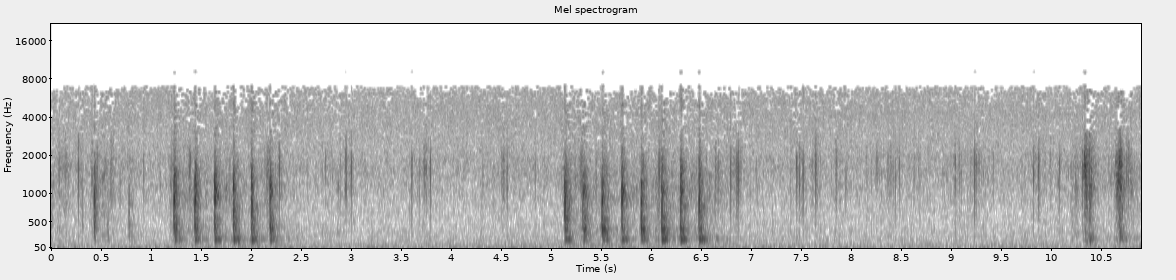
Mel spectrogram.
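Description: Two quick bursts of firm knocking on a door, about six raps each, with a pause between, then a few softer scattered taps; fairly loud, no voices.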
